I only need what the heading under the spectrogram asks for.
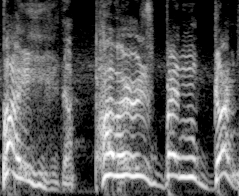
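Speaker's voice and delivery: relieved shout of the name; sudden shout of recognition; 1 excited exclaim. Acted. Pirates realise whose voice.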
